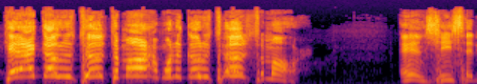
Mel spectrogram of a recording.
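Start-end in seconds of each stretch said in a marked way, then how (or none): 0.0-2.5 high-pitched, shouted imitation of a pleading kid; excited begging. Willie asks mama about church, shouting with excitement. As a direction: beg at the top of a boy's voice. Excited boy begs his mother.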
